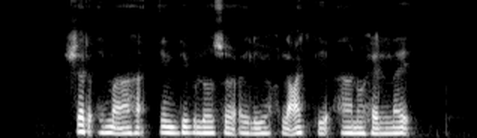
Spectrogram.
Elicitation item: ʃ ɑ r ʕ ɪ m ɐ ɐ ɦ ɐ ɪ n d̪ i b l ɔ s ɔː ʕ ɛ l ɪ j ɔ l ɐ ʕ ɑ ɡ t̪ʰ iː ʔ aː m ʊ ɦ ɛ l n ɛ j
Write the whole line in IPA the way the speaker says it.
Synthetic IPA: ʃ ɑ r ʕ ɪ m ɐ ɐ ɦ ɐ ɪ n d̪ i b l ɔː s ɔː ʕ ɛ l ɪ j ɔ l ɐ ʕ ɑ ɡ t̪ʰ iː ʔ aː n ʊ ɦ ɛ l n ɛ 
